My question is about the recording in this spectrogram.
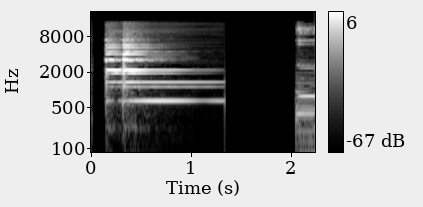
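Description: Notification-bell sound effect: a bright ding struck twice in quick succession, ringing and fading, then cut off suddenly a little over a second in.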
